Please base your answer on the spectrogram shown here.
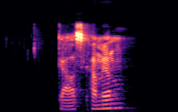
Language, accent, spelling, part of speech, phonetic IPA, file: German, Austria, Gaskammern, noun, [ˈɡaːsˌkamɐn], De-at-Gaskammern.ogg
- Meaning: plural of Gaskammer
